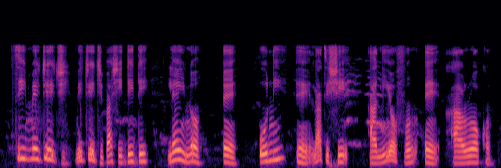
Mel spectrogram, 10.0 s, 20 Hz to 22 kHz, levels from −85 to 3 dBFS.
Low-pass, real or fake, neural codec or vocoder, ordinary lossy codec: 7.2 kHz; real; none; Opus, 64 kbps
